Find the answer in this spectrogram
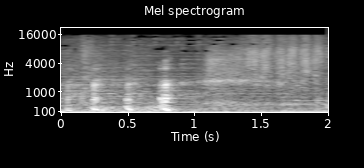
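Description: Online slot-machine game sound effects: three quick falling tones, then a bright, shimmering jingle with a fast flutter from about a second in as a free-spin win is tallied up.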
